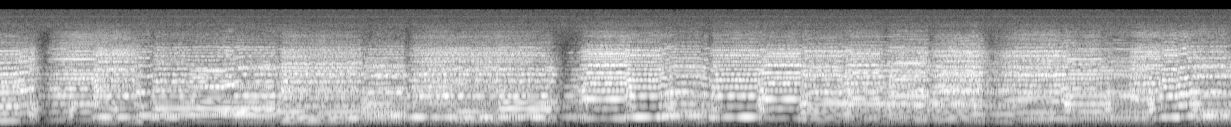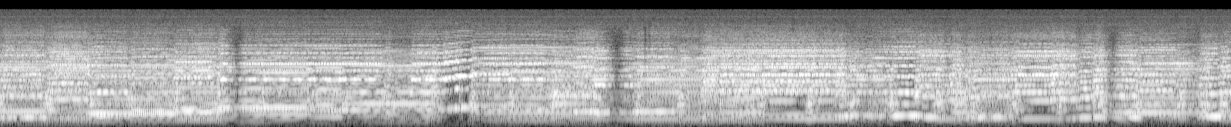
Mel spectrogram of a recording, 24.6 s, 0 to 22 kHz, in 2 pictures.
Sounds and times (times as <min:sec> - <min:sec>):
Accordion: 0:00.0 - 0:24.6.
